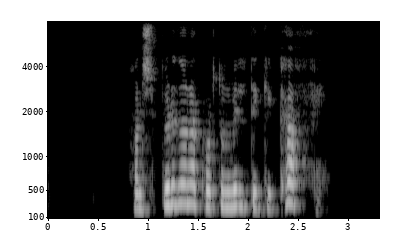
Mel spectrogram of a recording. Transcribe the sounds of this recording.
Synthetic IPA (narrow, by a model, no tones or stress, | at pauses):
hanːspʏɾðɪhanːakʰvɔr̥t̪hunvɪlt̪ɪecːɪkʰafːɪ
